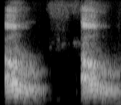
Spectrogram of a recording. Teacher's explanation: bainiyah pada huruf ro, yaitu hembusan sebagian suara pada saat pengucapan ro karena sebagian besar ujung lidah menghalangi keluarnya hembusan huruf ini. Nah, ini kebalikannya dari huruf lam.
